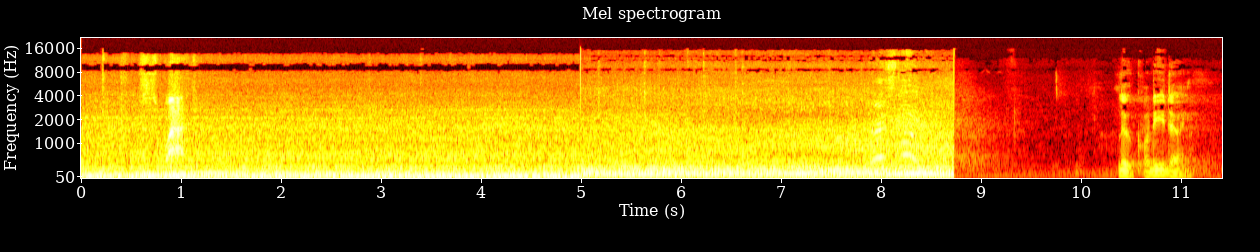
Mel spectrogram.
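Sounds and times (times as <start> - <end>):
truck engine rumbling: 0.0 - 8.8
speech: 10.4 - 11.2.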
